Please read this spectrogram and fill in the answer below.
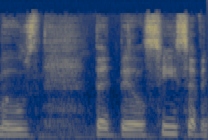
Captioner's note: speaking French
